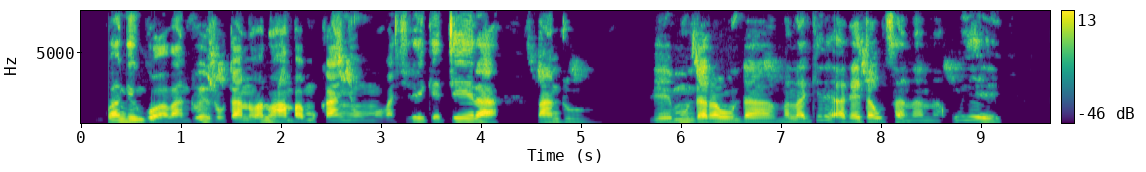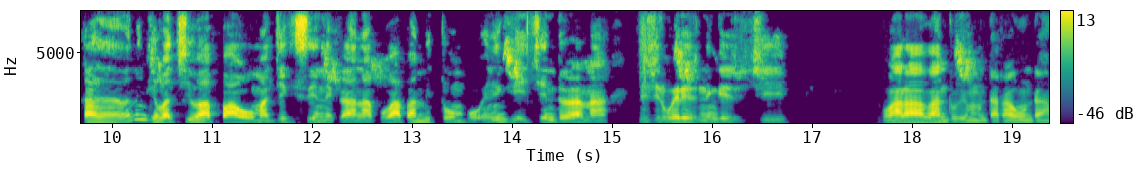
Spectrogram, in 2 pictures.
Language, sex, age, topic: Ndau, male, 18-24, health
